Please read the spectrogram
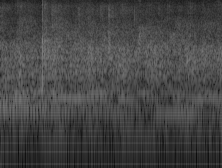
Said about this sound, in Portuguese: Coloque-se de pé no seu lugar, aplauda o nome do teu Deus em nome de Jesus.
